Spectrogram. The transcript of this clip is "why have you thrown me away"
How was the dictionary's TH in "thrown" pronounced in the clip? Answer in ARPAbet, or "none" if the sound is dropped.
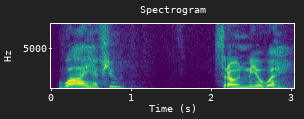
TH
